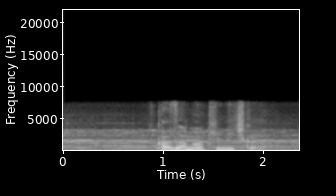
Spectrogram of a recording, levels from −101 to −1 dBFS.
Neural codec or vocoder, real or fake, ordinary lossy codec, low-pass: codec, 16 kHz, 6 kbps, DAC; fake; none; none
